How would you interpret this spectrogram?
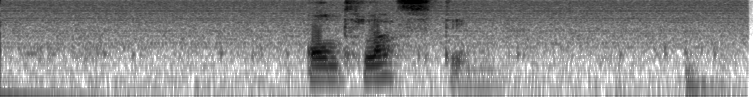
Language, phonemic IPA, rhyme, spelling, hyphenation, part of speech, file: Dutch, /ɔntˈmɑs.tɪŋ/, -ɑstɪŋ, ontlasting, ont‧las‧ting, noun, Nl-ontlasting.ogg
- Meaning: bowel movement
